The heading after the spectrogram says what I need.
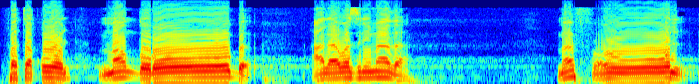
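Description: A male teacher gives a classroom grammar lesson in a mellow, warm voice at a middling pitch. He talks slowly, repeats key words and keeps putting questions to his students. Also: highs cut off.

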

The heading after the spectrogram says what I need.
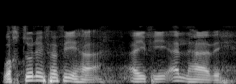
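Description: A man teaching classical Arabic grammar slowly and deliberately. He asks questions and answers them himself, and he chants the verses he quotes. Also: medium pitch, lively intonation, long reverb tail, muffled recording.

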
